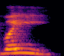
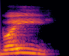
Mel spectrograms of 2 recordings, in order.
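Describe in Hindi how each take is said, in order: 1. यह अक्षर संस्कृत के तरीके से बोला जाता है। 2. यह अक्षर संस्कृत के तरीके से बोला जाता है।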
